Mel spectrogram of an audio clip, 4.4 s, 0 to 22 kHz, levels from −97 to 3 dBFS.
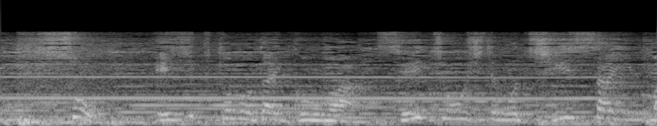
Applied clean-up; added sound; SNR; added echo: none; Wind instrument, woodwind instrument; 11 dB; reverberation time 0.5 s.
